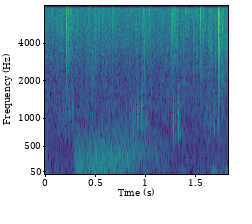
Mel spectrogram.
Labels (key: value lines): label: biophony, growl
recorder: SoundTrap 500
